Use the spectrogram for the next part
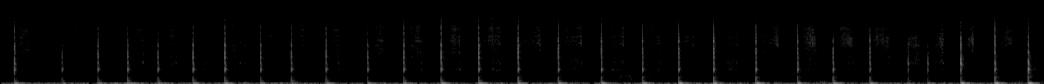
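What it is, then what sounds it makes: Chalk on a chalkboard. A white chalk stick makes fast, short hatching strokes and rubs on a flat black chalkboard while filling in a letter. The result is a quick, uneven series of about 29 dry, scratchy ticks, roughly three per second, each with a bright, gritty edge and almost no ring. A soft, low rubbing continues between the strokes.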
